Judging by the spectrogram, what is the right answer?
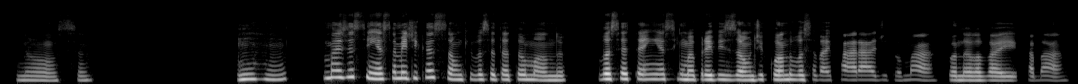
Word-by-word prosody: Nossa. 195 0 -9 1.5
Uhum. 235 -1 +1 0.4
Mas 320 +2 +3
assim, 330 -7 +4
essa 255 +3 +2
medicação 285 -4 +1
que 225 - -14
você 225 +1 -1
tá 220 -1 -2
tomando 205 -3 0 0.3
você 250 +1 +7
tem, 240 -1 -1
assim, 240 0 -7
uma 220 -2 +3
previsão 215 -2 +2
de 220 +2 -2
quando 220 0 +1
você 215 0 -3
vai 205 0 -8
parar 210 -1 -5
de 205 0 -22
tomar, 195 0 -11
quando 195 -1 -3
ela 190 0 0
vai 185 -1 -4
acabar? 185 -1 -12
220 Hz, 145 wpm, -23 LUFS, 200-240 Hz, 1.5 s, você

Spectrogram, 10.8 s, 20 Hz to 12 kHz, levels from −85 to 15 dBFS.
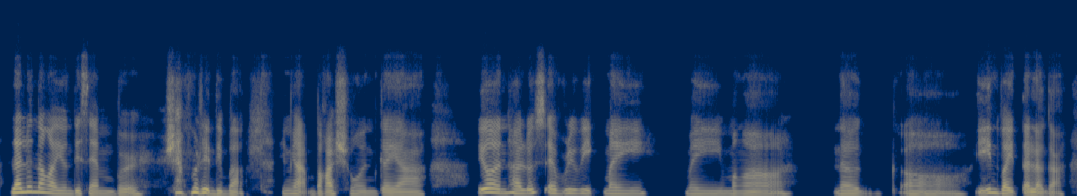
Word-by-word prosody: lalo 275 +4 +8
na 280 -3 +4
ngayon 190 -2 -1
December 175 -2 -2 0.2
siyempre 250 0 +5
'di 185 0 0
ba? 170 -2 0 0.4
'Yun 195 0 -5
nga 185 - +5
bakasyon 170 0 0
kaya 165 -1 -1 0.5
yun 245 -1 +5
halos 225 +1 +1
every 220 0 0
week 205 -3 -2
may 195 0 -3 0.4
may 180 -2 -5
mga 170 -1 -4 0.8
nag 175 -1 -2 0.4
ah, 85 - -5
i-invite 205 -4 +3
talaga. 160 +3 +2
185 Hz, 125 wpm, -25 LUFS, 170-215 Hz, 0.8 s, lalo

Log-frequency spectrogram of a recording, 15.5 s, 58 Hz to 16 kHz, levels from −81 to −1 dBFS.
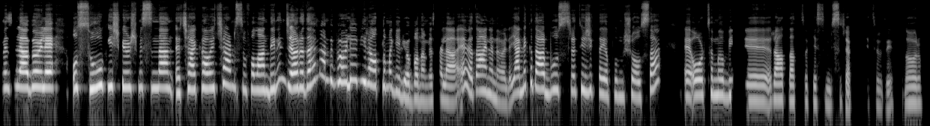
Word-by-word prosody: Mesela, 320 +1 +5
böyle, 325 -1 +7 0.3
o 315 +2 +1
soğuk 330 +2 +2
iş 340 -2 +1
görüşmesinden, 320 -1 +1
eee, 250 - -1
çay, 295 +3 +1
kahve 315 0 +2
içer 355 +3 0
misin, 320 -3 -8
falan, 290 -1 +2
denince 330 +1 +2
arada 320 +1 +5
hemen 460 +5 -1
bir 390 - -15
böyle 410 -1 +3
bir 420 -2 +1
rahatlama 345 -2 -1
geliyor 215 - -5
bana, 185 -2 -5
mesela. 180 -1 -5
Evet, 290 -7 -3
aynen 275 -7 0
öyle. 165 -2 -10
Yani, 260 +2 +1
ne 330 - -3
kadar 310 -9 +1
bu 295 +1 -5
stratejik 275 0 -7
de 250 - -2
yapılmış 225 -1 -7
olsa, 265 - -4 0.4
eee, 215 -2 -2
ortamı 230 0 -3
bir, 225 - -7 0.2
eee, 180 -3 -6
rahatlattığı 185 -2 -6
kesin, 165 -2 -17
bir 145 - -18
sıcaklık 170 - -13
getirdiği. 145 -3 -21 0.2
Doğru. 165 0 -9
290 Hz, 165 wpm, -20 LUFS, 205-325 Hz, 0.4 s, böyle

